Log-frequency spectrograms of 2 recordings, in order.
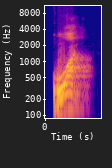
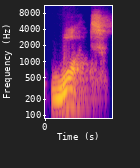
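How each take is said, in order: First: The final T is held back without air. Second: The final T is released with audible air. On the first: "American ... no hago salir más aire" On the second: "británico ... Notan esa T al final"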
